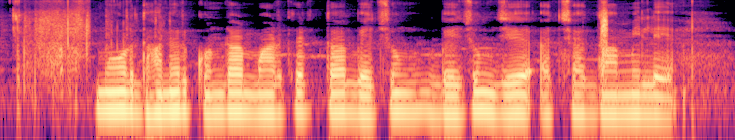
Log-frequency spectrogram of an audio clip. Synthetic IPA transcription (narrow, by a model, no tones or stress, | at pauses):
moɾd̪ʱaneɾkʊɳɖamaɾkeʈt̪abet͡ʃubet͡ʃuŋd͡ʒeʔətːʃʰad̪amile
